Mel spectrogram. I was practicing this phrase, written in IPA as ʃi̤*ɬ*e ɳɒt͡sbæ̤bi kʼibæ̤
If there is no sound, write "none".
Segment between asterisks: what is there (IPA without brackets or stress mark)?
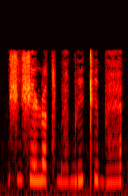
ʃ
